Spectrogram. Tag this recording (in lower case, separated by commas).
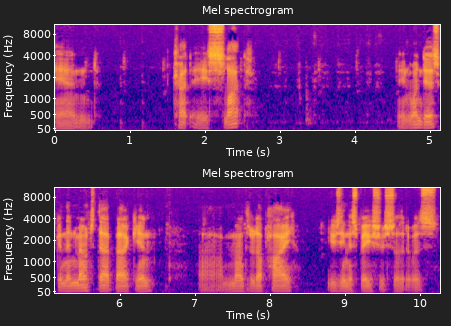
speech, tick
